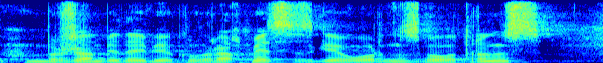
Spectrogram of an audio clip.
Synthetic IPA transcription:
mɪɾʒɑnbed̪ɑjbe̞kolˠɾɑχme̞t̪sɪzɡʲewo̞ɾnəɴəzʁɑwo̞t̪əɾəɴəz̥

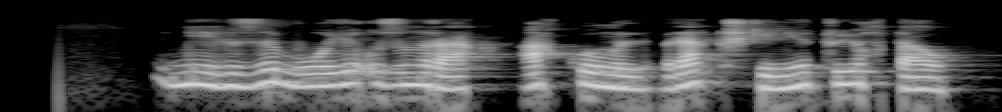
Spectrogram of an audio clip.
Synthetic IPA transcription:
ne̞ɡʲɪzɪbo̞jəʔʊzənəɾɑqɑqkʲʰɵŋɪlbɪɾɑq̚kʲʰɪ̥ʃkʲe̞ne̞t̪ʰʊjəqt̪ɑw

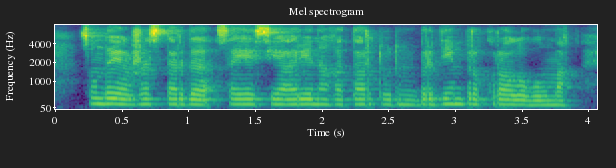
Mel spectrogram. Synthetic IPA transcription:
so̞nd̪ɑjɑqʒɑst̪ɑɾd̪əsɑjɑsijaɾe̞nɑʁɑt̪ʰɑɾt̪ud̪əɴbɪɾd̪e̞nbɪɾqʰʊɾɑlˠəbo̞lˠmɑq̚

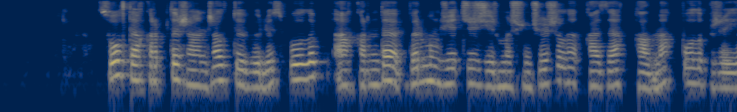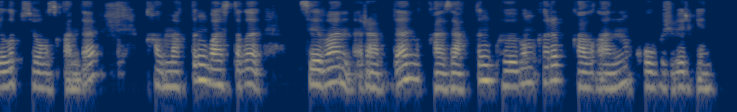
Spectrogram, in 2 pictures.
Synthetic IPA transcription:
so̞lˠt̪ʰɑqəɾəp̚t̪əʒɑnʒɑlˠt̪ʰɵbɵlesbo̞lˠəp̚ɑ̰qəɾənd̪ɑbɪɾməɴʒe̞t̪ɪʒʏzʒijəɾmɑʏʃɪnʃɪʒəlˠəqʰɑzɑqʰːɑlˠmɑq̚bo̞lˠəpʒəjəlˠəpso̞ʁəzʁɑ̰nd̪ɑqʰɑlˠmɑq̚t̪əɴbɑst̪əʁət̪sevɑnrab̚d̪ɑnqʰɑzɑq̚t̪əɴkʲʰɵbɪɴqʰəɾəp̚qʰɑlˠʁɑ̰nəɴqʰowəpʒɪbe̞ɾɡʲe̞n

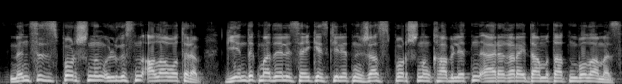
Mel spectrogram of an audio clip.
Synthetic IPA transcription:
mɪnsɪzspo̞ɾt̪ʃənəɴɵlɡʲɪsɪnʔɑlˠɑwo̞t̪əɾə̰p̚ | ɡʲejend̪ɪkmod̪e̞lɪsæjkʲe̞skʲʰe̞le̞t̪̬ɪnʒɑsspo̞rt̪ʃənəɴqʰɑbɪle̞t̪ɪnæɾɪqʰɑɾɑjd̪ɑmət̪ɑt̪ənbo̞lˠɑmə̰z

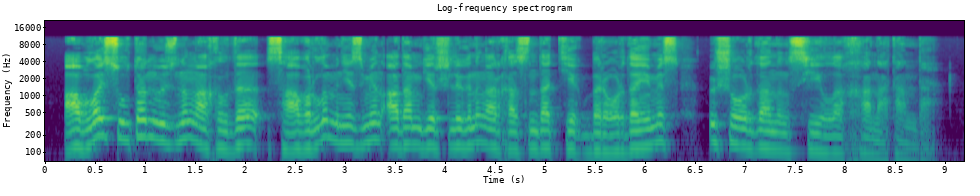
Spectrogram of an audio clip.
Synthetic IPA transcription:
ɑblˠɑjsʊlˠt̪ɑnwɵzɪnɪŋɑqəlˠd̪əsɑbəɾlˠəmɪne̞zme̞nʔɑd̪ɑmɡʲe̞ɾʃɪlɪɡʲɪnɪŋɑɾqɑsənd̪ɑt̪ʰe̞k̚bɪɾo̞ɾd̪ɑje̞me̞s | ʏʃo̞ɾd̪ɑnəɴsijlˠəχɑ̰nɑ̰t̪ʰɑ̰nd̪ə̰

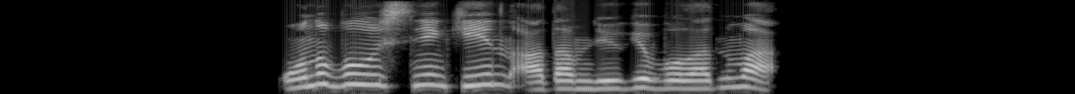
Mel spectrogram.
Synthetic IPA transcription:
wo̞nəbʊlˠɪst̪ɪne̞ŋkʲʰe̞jɪnɑ̰d̪ɑmd̪e̞wɡʲe̞bo̞lˠɑd̪əmɑ

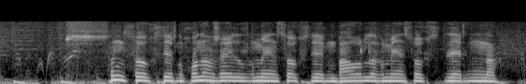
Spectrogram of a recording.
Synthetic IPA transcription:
ʃənso̞lˠkʲʰɪ̥sle̞ɾd̪ɪɴqʰo̞nɑqʒɑjlˠəlˠəʁəmenso̞lˠkʲɪ̥sle̞ɾd̪ɪŋbɑwəɾlˠəʁəme̞nnso̞lˠkʰʲɪ̥sɪle̞ɾd̪ɪŋnɑ

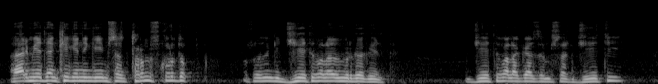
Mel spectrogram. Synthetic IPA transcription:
æɾmijed̪ɑŋkʲʰe̞ɡʲe̞nːeŋkʰʲejnmsɑnt̪ʰʊɾməsqʰʊɾd̪əq | so̞d̪ɑŋkʲejnʒe̞t̪ɪbɑlˠɑwɵmɪɾɡʲekʲʰe̞ld̪ɪ | ʒe̞t̪ɪbɑlˠɑkʲʰæzɪɾməsɑlˠt͡ʃənʒe̞t̪ij

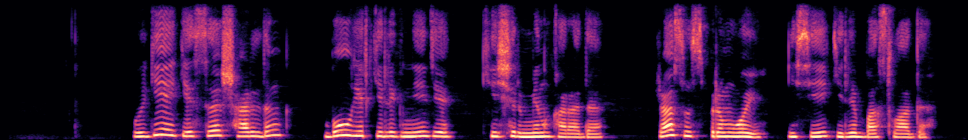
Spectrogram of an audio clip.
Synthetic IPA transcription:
wɵjɡʲe̞ækʲe̞sɪʃɑɾlʲd̪əŋ | bʊlˠje̞ɾkʲelɪɡʲɪne̞d̪e̞ | kʲʰe̞ʃɪɾɪmːe̞ɴqʰɑɾɑd̪ə | ʒ̥ɑswɵspɪɾɪmʁo̞j | esejkʲʰe̞lep̚bɑsəlˠɑd̪ə

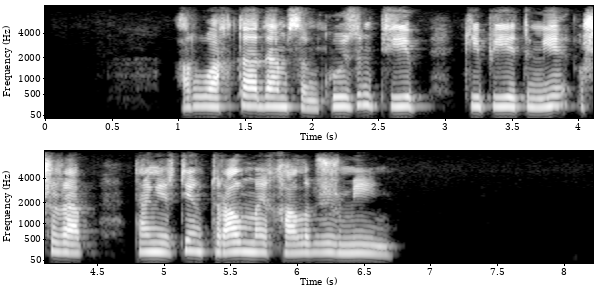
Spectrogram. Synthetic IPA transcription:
ɑɾwɑqt̪əɑd̪ɑmsəɴkʲʰɵzɪŋt̪ʰijɪp̚ | kʲʰe̞pije̞t̪ɪŋe̞ʔʊʃəɾɑp̚ | t̪ʰæŋe̞ɾt̪e̞ŋt̪ʰʊɾɑlˠmɑjqʰɑlˠəpʒʏɾme̞jɪn

